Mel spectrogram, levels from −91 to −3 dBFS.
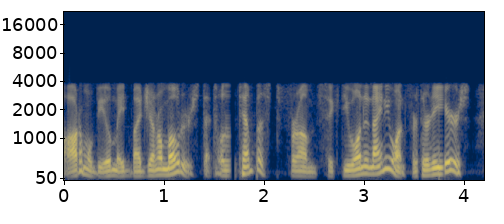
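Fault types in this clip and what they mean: Packet loss with pitch repetition: At 1.62 s and 3.75 s the sound briefly turns into a held, buzzy tone that fades into silence, in gaps of about 90 ms and 60 ms, before the audio resumes with a short cross-fade. The receiver lost packets (the gaps fit three and two 30 ms packets) and filled each hole by repeating the last pitch period, fading it down over about 50 ms. The narrow telephone band of the G.711 line can be heard under it.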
